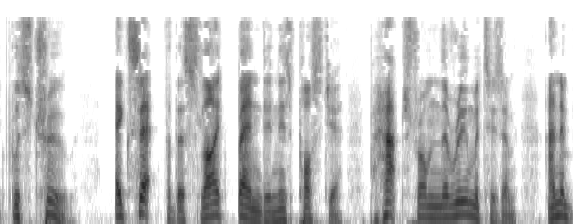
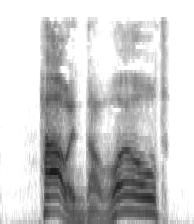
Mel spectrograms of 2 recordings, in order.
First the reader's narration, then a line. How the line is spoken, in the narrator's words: Holmes chuckled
